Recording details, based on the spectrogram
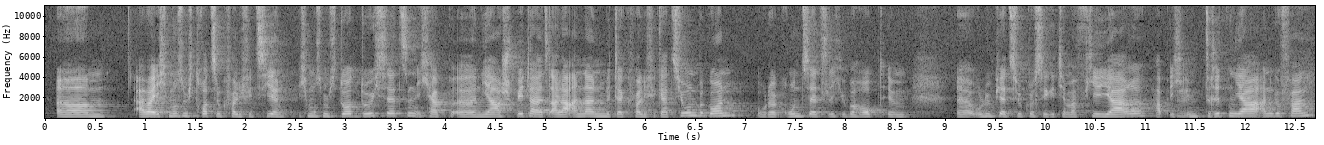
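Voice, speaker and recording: A woman speaks at a medium pitch and a very fast pace. Her intonation is monotone and flat. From Saxony, Germany (Leipzig). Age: 20s. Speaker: judo athlete. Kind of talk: interview.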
